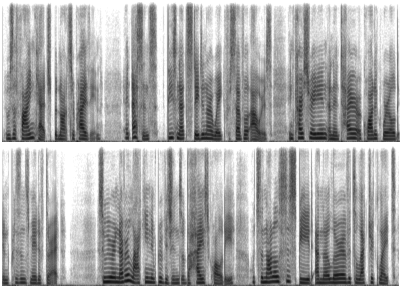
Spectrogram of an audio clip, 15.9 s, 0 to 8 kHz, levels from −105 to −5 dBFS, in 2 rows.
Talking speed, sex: 205 wpm, female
